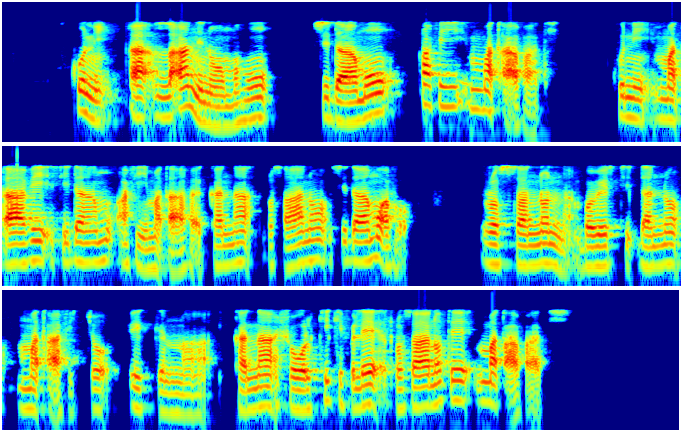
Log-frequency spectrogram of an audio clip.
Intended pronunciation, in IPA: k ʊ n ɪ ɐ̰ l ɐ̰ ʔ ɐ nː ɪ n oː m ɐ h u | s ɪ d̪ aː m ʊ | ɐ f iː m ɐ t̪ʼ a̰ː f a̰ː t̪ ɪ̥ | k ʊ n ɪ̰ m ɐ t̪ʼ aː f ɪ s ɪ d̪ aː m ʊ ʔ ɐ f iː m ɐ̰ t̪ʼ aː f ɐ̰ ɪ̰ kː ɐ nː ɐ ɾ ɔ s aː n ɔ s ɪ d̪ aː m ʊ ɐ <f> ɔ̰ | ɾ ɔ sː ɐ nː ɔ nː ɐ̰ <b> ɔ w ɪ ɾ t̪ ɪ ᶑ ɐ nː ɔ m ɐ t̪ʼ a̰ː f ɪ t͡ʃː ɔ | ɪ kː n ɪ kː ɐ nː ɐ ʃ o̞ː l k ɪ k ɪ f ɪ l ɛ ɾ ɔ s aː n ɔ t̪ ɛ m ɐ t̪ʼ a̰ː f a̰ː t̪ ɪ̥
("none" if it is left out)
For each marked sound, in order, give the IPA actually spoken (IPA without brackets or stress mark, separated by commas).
f, b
